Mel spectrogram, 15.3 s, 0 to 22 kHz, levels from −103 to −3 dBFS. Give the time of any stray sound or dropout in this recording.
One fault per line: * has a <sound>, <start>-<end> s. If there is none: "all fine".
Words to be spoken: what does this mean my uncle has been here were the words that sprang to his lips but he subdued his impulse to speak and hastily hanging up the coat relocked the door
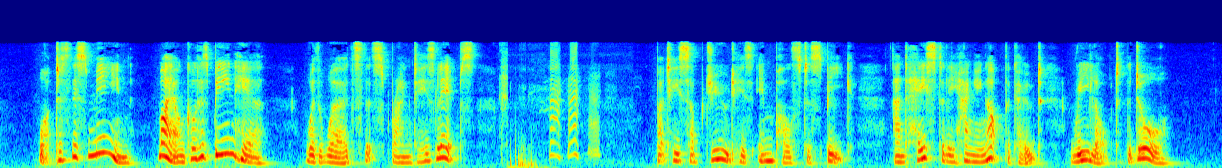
* has a laugh, 6.2-7.8 s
